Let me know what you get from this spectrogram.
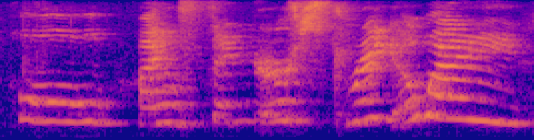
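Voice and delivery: high, loud, hurried promise; eager frightened old man. Acted. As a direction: blurt out the promise nervously. Old man's frightened reply.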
